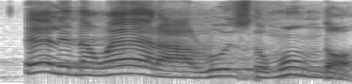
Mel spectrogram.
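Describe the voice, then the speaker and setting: A man speaks at a high pitch with very wide pitch swings. Audible room echo and noticeable background noise are present. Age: 60s. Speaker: pastor. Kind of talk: sermon.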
